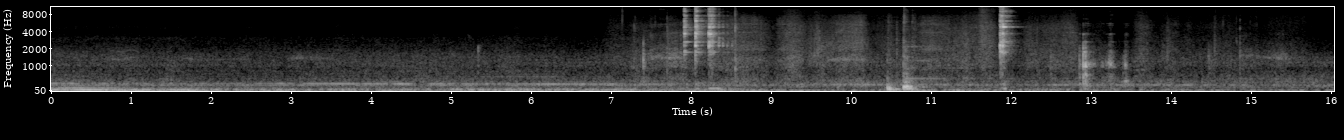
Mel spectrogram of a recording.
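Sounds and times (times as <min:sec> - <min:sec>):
faint steady hum: 0:00.0 - 0:16.0
cutlery clinking against dishes: 0:08.0 - 0:08.6, 0:11.9 - 0:12.2.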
